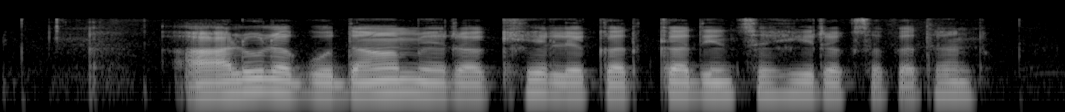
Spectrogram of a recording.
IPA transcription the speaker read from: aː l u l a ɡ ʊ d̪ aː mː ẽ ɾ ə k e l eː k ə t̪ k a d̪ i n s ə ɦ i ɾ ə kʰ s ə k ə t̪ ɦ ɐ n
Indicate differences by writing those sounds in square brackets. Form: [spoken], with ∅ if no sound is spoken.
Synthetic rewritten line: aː l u l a ɡ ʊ d̪ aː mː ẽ ɾ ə [kʰ] e l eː k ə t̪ k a d̪ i n s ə ɦ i ɾ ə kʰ s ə k ə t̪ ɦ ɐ n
